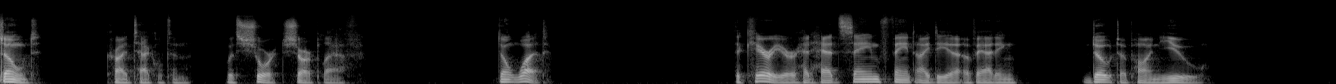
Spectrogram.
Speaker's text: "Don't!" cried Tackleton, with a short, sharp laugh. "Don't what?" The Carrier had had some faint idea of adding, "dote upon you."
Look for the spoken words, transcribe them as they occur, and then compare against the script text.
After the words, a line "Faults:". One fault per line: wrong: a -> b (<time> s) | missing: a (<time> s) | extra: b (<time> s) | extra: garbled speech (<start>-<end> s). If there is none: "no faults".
"Don't!" cried Tackleton, with short, sharp laugh. "Don't what?" The Carrier had had same faint idea of adding, "dote upon you."
Faults:
missing: a (2.4 s)
wrong: some -> same (8.4 s)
